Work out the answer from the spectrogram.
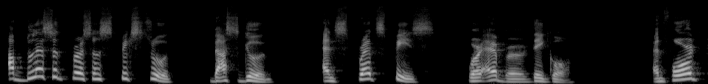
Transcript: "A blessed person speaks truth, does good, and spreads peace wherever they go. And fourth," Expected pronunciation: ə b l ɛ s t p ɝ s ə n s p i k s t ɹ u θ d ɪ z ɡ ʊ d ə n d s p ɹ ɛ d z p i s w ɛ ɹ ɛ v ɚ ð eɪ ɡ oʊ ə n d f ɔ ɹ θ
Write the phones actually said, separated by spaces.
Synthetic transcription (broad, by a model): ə b l ɛ s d p ɝ s ə n s p i k s t ɹ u t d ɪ s ɡ ʊ d ə n d s p ɹ ɛ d s p i s w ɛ ɹ ɛ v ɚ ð eɪ ɡ oʊ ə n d f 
